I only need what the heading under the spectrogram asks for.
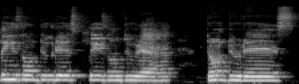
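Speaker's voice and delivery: earnest, begging, pleading voice. Retelling how a movie heroine pleads in the next film: imitating pleading. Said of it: "she's pleading".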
